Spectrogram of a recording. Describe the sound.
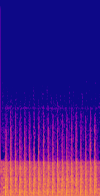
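Machine gun fire in Iraq war combat, a loud sustained burst of automatic shots that come in a rapid, evenly spaced stream with no pauses.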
